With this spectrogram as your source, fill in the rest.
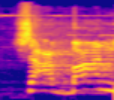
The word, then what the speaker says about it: شعبان: آتا، شعبانتن نہیں آتا، شعبان ہی آتا ہے، اور صحیح تلفظ اس کا ہے شین فتحہ والا، عین سکون والا، شعبان۔ شعبان اصل میں نکلا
